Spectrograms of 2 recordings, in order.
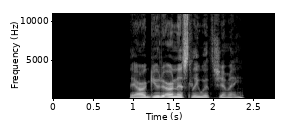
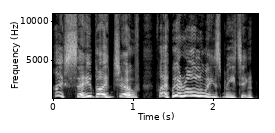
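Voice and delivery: put-on delighted young lord; 6 dB louder than usual. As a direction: savour the coincidence like a giddy toff. Lord Drever recognises Jimmy.

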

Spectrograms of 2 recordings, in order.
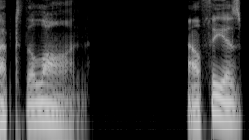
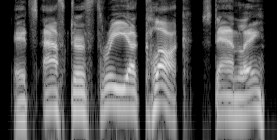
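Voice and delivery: lightly voiced loudspeaker, pitched up; dull booming words; 8 semitones higher, 5 dB louder than usual. A narrator's reading. Voice from the copters announces the time, dull boom. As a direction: call it down from overhead, raised and resonant. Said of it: "came the dull boom of words".

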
